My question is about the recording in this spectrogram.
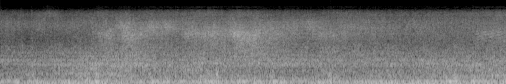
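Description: Wet-road driving noise heard from inside a small car's cabin: a steady low rumble of tyres and engine under the hiss of rain and spray on the windscreen, with a few brief swells of louder hiss.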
